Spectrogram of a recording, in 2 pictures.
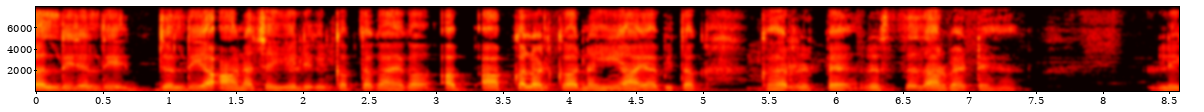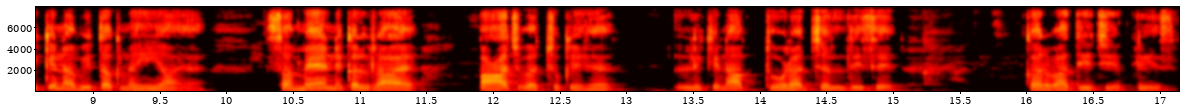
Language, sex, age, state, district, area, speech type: Hindi, female, 18-30, Madhya Pradesh, Gwalior, rural, spontaneous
